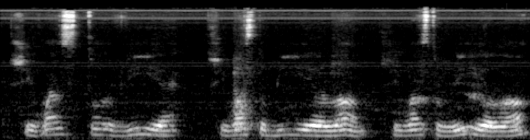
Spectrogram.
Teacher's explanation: we insert a Y sound at the beginning of the next word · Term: vowel linking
